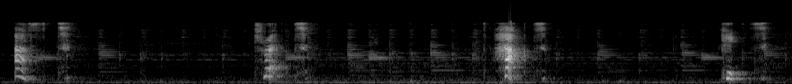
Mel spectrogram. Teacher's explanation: This is another example of ed having t. When ed comes after verb that ends in k, then that ed is pronounced as t.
